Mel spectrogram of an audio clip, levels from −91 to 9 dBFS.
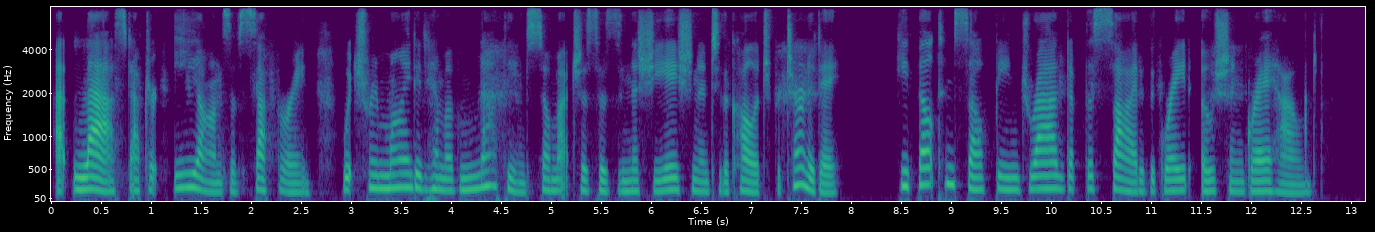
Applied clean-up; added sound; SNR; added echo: neural mask model DeepFilterNet 3.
